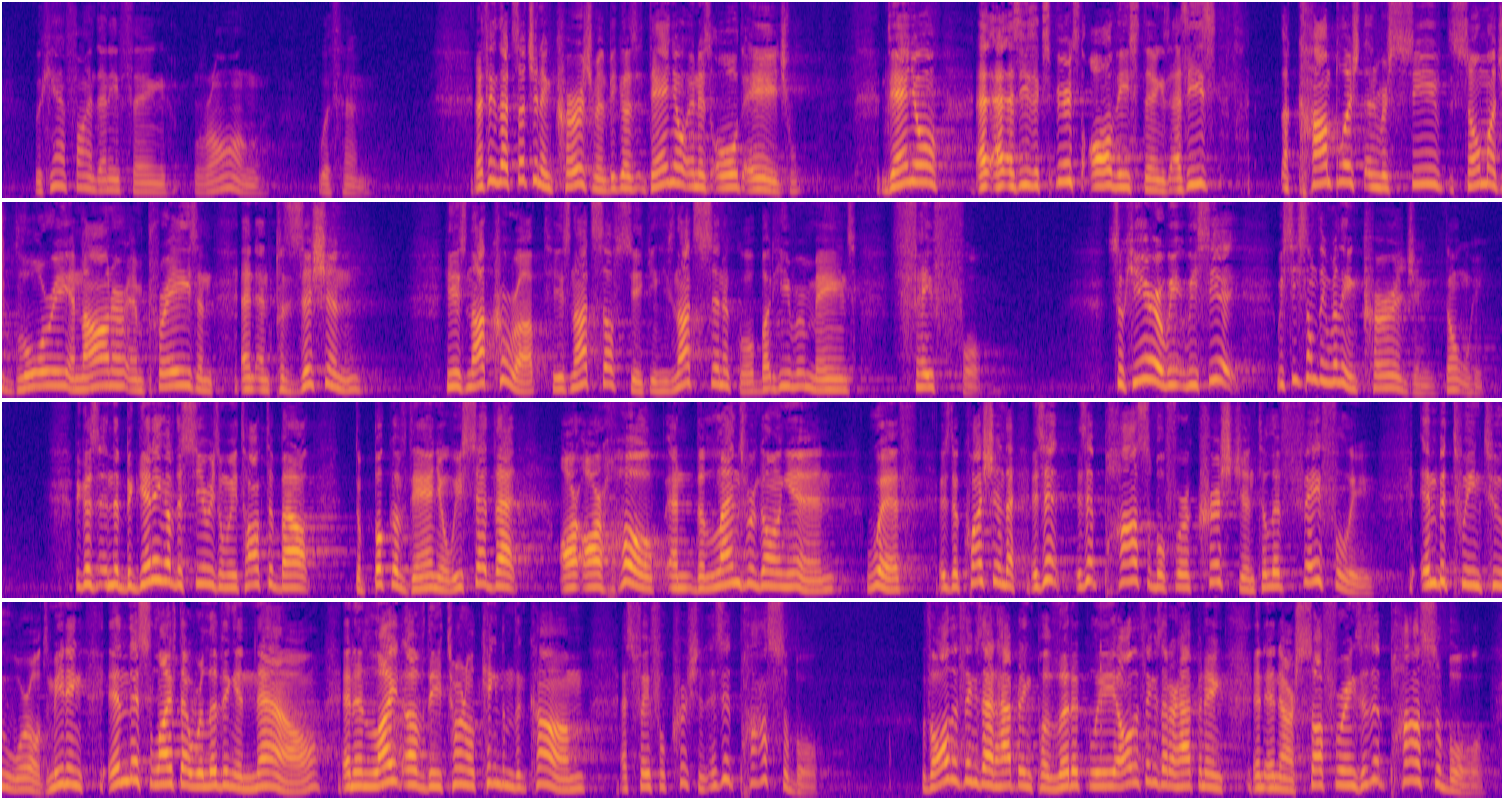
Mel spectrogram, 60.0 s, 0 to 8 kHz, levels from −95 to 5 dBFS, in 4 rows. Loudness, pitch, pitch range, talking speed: -25 LUFS, 200 Hz, 165-230 Hz, 160 wpm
